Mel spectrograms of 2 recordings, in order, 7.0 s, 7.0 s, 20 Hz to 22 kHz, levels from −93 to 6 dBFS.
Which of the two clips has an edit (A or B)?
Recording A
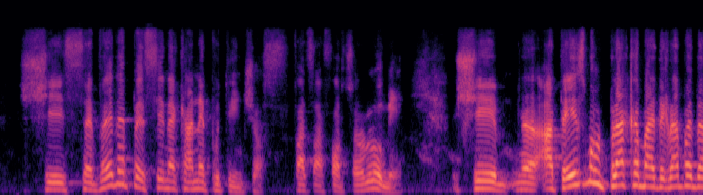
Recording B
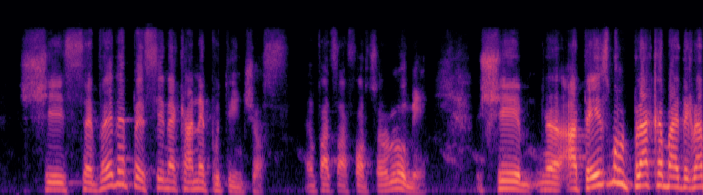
A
